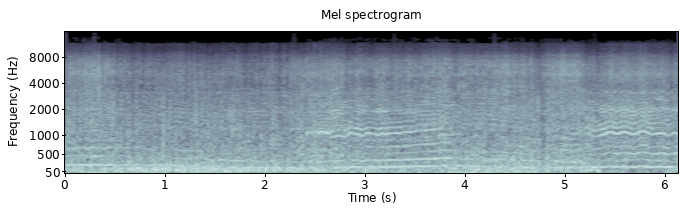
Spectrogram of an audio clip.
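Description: The high two-stroke wail climbs out of each corner but sounds choked and slow to pick up revs, bogging under throttle.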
